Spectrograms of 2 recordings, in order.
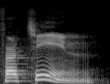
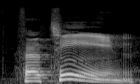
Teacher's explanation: accent tonique sur le teen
